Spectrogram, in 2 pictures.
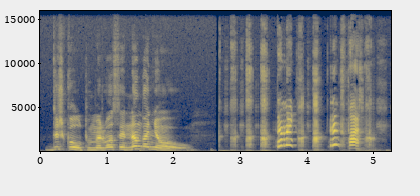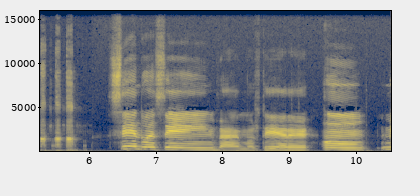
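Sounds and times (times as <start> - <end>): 
speech: 0.1 - 4.0, 4.6 - 5.8, 6.4 - 10.5
pig grunting and oinking: 2.7 - 6.0.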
